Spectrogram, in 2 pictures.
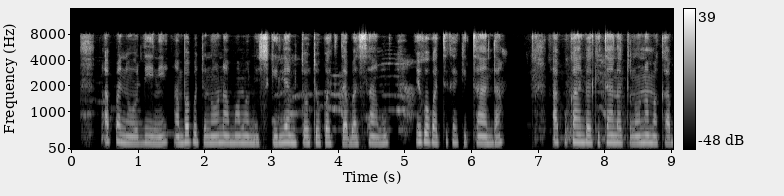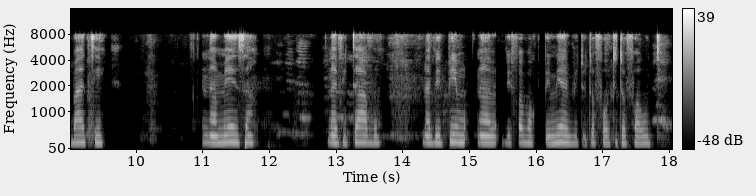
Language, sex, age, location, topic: Swahili, female, 25-35, Mombasa, health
